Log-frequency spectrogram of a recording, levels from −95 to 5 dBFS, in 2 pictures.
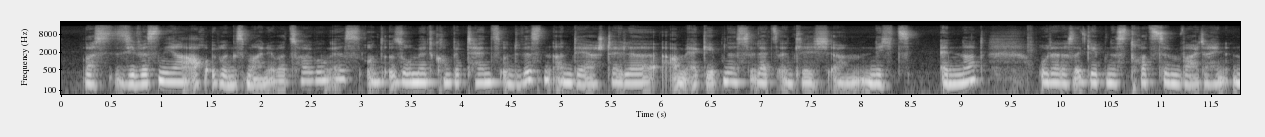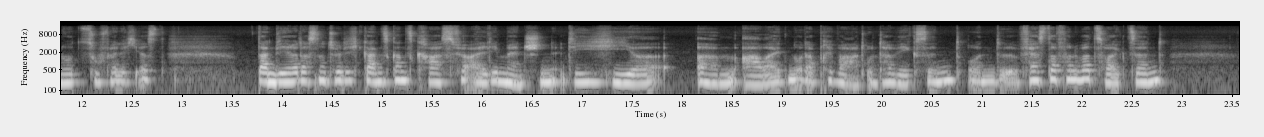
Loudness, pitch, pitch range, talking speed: -21 LUFS, 185 Hz, 175-205 Hz, 140 wpm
